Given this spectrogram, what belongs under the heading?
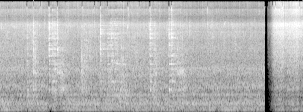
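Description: Slit green chilies and long-cut tomato slices stir and fry in a pan, a steady dense sizzle with intermittent scraping strokes, close and continuous, with a brief dropout near the end.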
